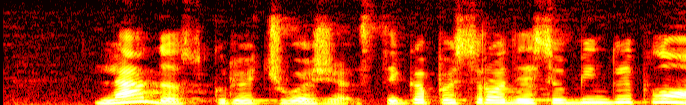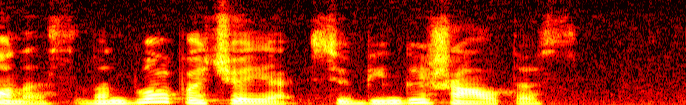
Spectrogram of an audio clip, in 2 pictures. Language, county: Lithuanian, Šiauliai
